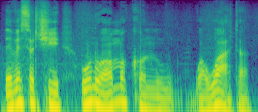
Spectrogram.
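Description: A man's voice: mid-range voice, lively intonation, normal speed, mellow, breathy edge, faint music behind. A man voicing two frightened young sisters in a storybook reading. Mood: anxious. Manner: anxious, pleading.

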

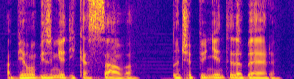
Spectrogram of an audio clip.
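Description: Man doing a high-pitched scheming old witch, shrill and mocking. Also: fairly quick, mellow, soft background music, lightly acted. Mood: sly shrill. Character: old female witch-shaman, sly and shrill.

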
